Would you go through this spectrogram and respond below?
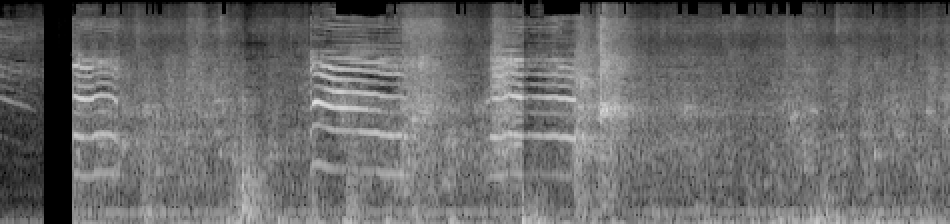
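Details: Short, thin kitten mews, two or three quick high cries with clear overtones, partly buried under loud rustling, handling noise and a steady low tone.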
